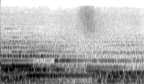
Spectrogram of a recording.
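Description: Mixed choir singing slow, sustained chords, the held notes shifting to a new harmony a few times.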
